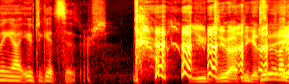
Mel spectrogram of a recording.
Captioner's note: laughing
